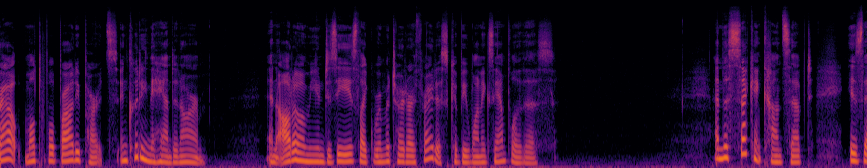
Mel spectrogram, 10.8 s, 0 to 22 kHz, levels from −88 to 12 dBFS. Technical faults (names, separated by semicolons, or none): intermittent contact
